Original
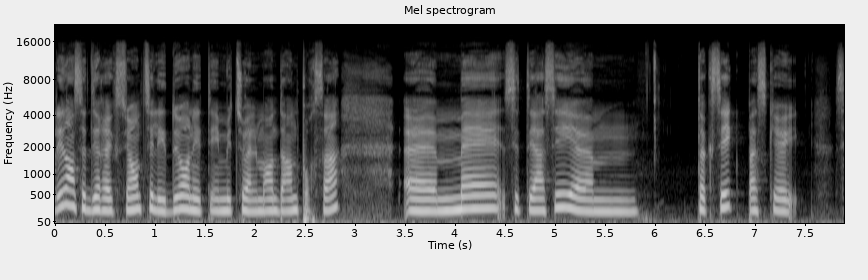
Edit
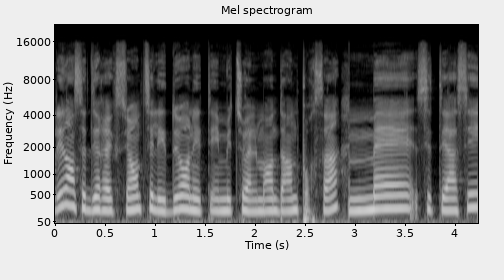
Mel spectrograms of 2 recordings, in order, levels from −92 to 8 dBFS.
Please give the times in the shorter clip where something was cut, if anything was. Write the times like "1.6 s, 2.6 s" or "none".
3.0 s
